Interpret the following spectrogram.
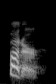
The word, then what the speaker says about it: butter: d nope butter butter butter you can see you can hear the difference and the last one is how most people pronounce it and that's its own sound it's the flap um and then finally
